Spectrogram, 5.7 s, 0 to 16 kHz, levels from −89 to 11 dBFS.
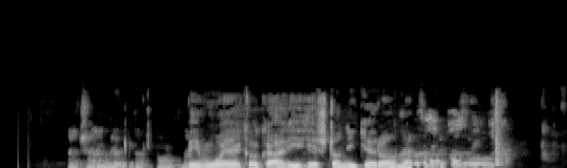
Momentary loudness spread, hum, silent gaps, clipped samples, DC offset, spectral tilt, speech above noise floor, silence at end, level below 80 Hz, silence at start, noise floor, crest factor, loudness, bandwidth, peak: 15 LU; none; none; under 0.1%; under 0.1%; -6.5 dB/octave; 52 dB; 0.6 s; -54 dBFS; 0.7 s; -66 dBFS; 14 dB; -14 LUFS; 7.4 kHz; -2 dBFS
